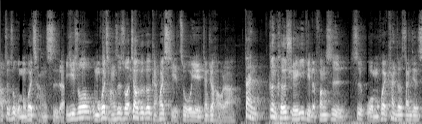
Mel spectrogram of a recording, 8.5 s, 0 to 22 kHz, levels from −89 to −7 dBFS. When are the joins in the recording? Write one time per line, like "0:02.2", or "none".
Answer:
0:01.3
0:02.6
